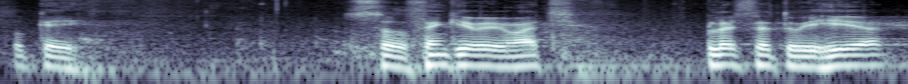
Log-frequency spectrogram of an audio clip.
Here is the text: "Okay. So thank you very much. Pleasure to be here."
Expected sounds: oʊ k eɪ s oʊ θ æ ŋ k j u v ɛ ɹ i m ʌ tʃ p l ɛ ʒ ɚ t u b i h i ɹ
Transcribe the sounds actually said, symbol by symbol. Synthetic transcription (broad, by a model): oʊ k eɪ s oʊ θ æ ŋ k j u v ɛ ɹ i m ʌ tʃ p l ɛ s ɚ t u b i h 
